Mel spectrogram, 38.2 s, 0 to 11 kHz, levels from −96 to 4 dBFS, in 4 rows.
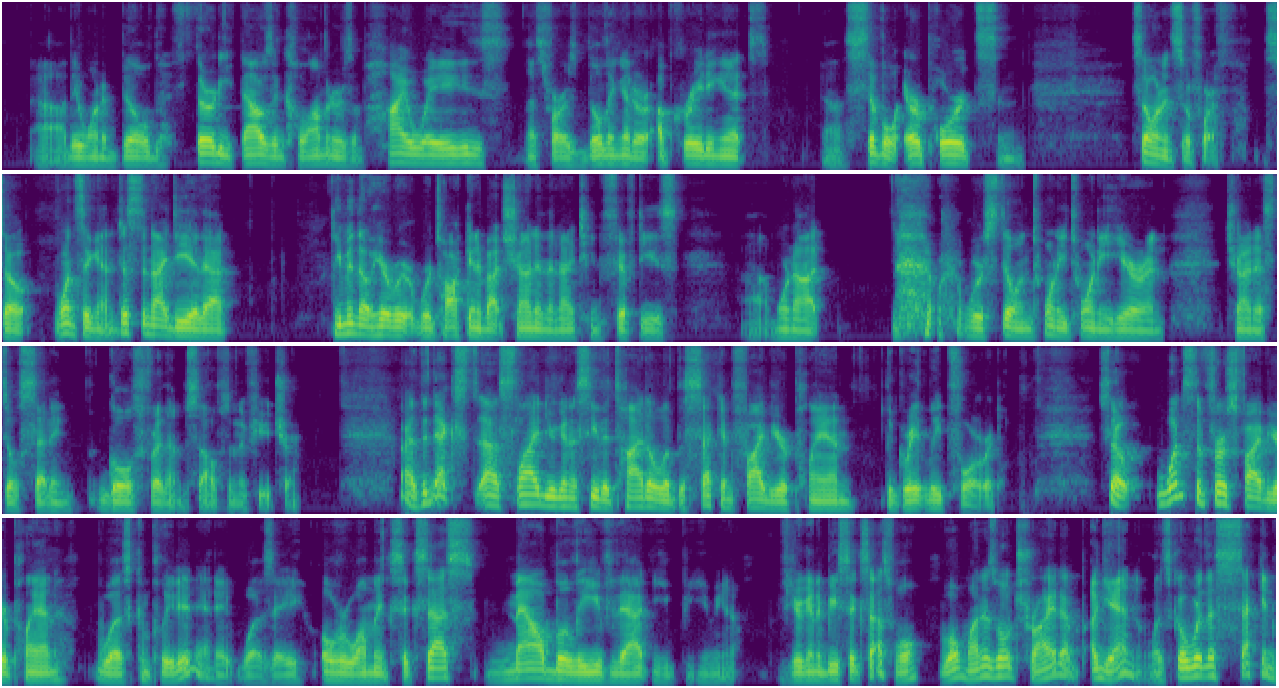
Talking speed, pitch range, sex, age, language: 190 wpm, 90-115 Hz, male, 30-49, English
